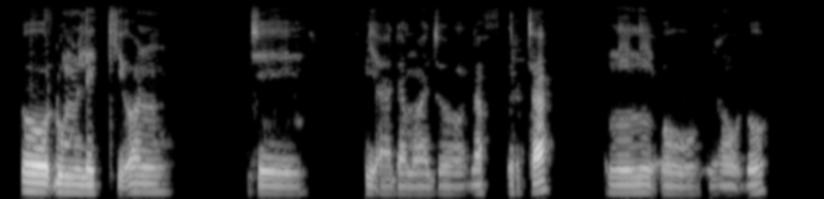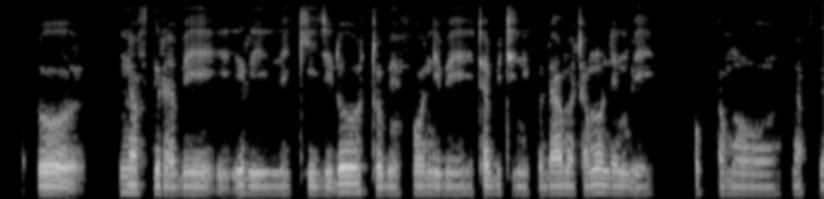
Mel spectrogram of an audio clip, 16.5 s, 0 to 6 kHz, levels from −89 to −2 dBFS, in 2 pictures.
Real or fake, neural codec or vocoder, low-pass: real; none; 5.4 kHz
